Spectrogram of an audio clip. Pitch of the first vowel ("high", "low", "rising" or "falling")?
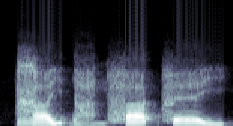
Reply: rising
